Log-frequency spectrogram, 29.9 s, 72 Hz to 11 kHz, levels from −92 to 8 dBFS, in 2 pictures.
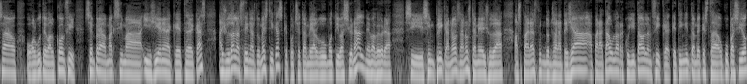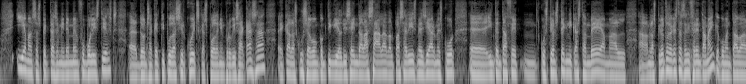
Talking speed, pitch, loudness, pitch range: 210 wpm, 135 Hz, -22 LUFS, 125-145 Hz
